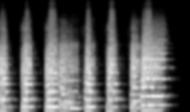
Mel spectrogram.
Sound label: Horn Section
